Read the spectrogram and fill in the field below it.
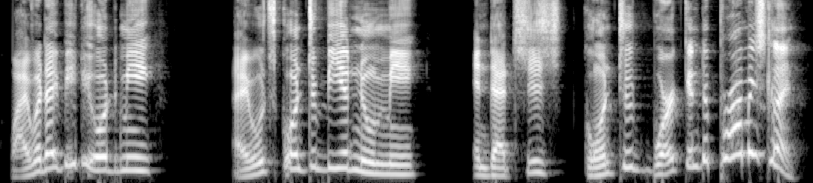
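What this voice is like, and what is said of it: Put-on random accent. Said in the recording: “That's my random accent for today”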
